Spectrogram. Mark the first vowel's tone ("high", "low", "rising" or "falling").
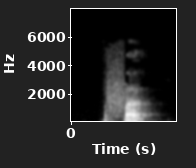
rising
